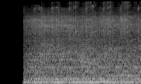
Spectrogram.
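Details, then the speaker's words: 2022 Ram Hemi V8 at idle: uneven stumbling beat, cylinder 6 misfiring; plugs, wires and coils swapped without fix, noid light showed power and pulse, injector tester showed that injector not actuating; new injector fixed it. "This is really cool. It's a Hemi misfiring uh 22 ram misfiring cylinder 6."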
